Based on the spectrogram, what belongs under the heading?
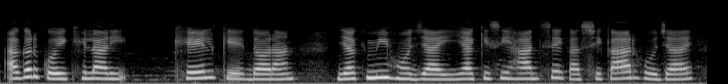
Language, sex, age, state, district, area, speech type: Urdu, female, 18-30, Bihar, Madhubani, urban, spontaneous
